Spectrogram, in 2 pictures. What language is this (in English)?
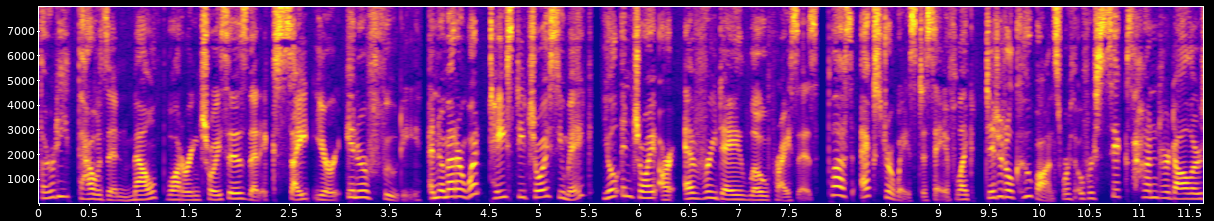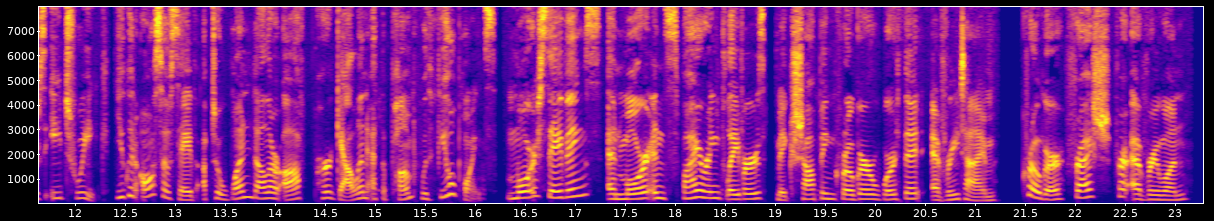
Thai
